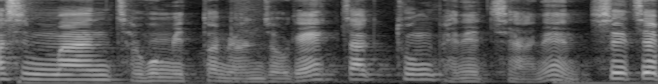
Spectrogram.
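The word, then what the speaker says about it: Venezia: 있다고 하네요 e 이탈리아 베네치아 흔히 영어식 발음인 베니스 라고 알려져 있는 이탈리아의 베네치아 는 일명 올해 도시로 유명한데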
